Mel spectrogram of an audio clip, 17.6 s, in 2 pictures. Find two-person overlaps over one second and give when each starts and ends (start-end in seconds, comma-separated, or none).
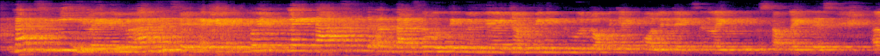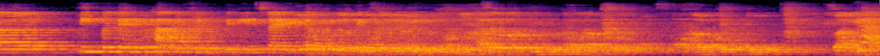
11.7-13.0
